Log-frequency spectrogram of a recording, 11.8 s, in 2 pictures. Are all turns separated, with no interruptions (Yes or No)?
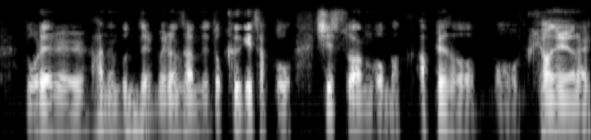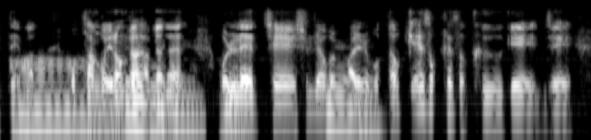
No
